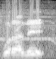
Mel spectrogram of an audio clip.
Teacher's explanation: గురవే రాకి ఉకారం ఉండదు. గురవే అలా వస్తుంది.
